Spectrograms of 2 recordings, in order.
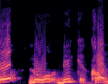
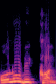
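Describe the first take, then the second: First: অনুবীক্ষণ stretched out very slowly, each syllable drawn apart. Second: Said in the usual way. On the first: Shown as a demonstration. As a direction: draw out অনুবীক্ষণ slowly for the pupils. (অনুবীক্ষণ খুব ধীরে, প্রতিটি অক্ষর টেনে টেনে) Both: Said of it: "একটু ভাঙার চেষ্টা করি".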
